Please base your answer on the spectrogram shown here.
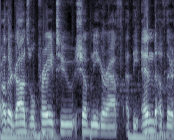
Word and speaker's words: Shub-Niggurath: It's Shub-Niggurath. Shub-Niggurath? Yes. Okay.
